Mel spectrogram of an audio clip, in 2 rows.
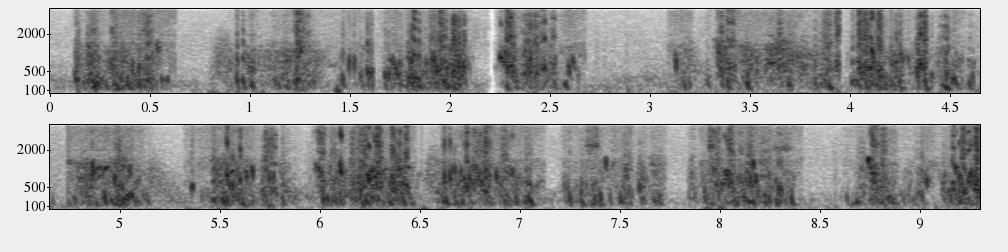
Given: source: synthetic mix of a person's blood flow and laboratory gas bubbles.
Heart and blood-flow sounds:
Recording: Doppler ultrasound of blood flow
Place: subclavian vein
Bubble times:
0.10-0.62 s: bubbles
0.91-2.12 s: bubbles
2.22-2.69 s: bubbles
3.08-3.23 s: bubbles
3.26-3.95 s: bubbles
3.97-4.71 s: bubbles
4.74-5.18 s: bubbles
5.32-5.92 s: bubbles
5.96-6.51 s: bubbles
6.54-7.13 s: bubbles
7.19-7.74 s: bubbles
7.83-8.41 s: bubbles
8.60-9.31 s: bubbles
From the record:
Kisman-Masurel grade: 444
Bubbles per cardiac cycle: continuous sound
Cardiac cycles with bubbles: 100%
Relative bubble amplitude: maximal (0.775 to 0.999)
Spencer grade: 4 (maximum detectable bubble signal sounding continuously throughout systole and diastole of every cardiac period, and overriding the amplitude of the normal cardiac signals)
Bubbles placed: anywhere in the cardiac cycle

